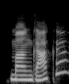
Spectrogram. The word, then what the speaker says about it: mangaka: So let's talk about our favorite mangaka. Is that how you say it? Yes. Mm-hmm. Okay. I guess mangaka.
